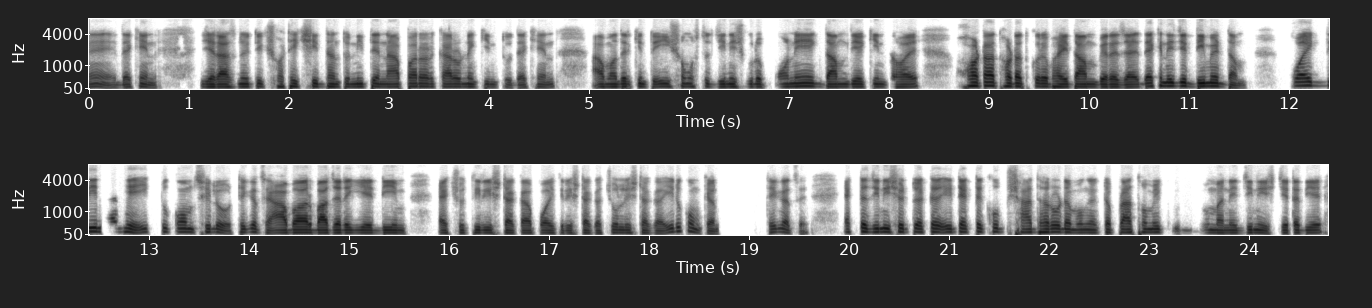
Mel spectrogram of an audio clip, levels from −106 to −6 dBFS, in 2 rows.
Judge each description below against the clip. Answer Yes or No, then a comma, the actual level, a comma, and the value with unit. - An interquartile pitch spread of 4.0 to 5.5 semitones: No, average, 3.2 semitones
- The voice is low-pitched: Yes, low, 115 Hz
